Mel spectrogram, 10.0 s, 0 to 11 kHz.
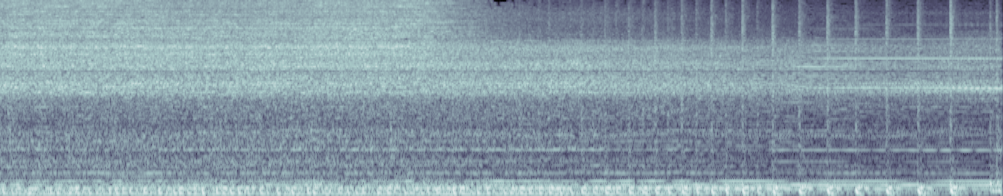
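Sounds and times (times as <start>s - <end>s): distorted electric guitar: 0.0s - 10.0s
drums: 0.0s - 10.0s.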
